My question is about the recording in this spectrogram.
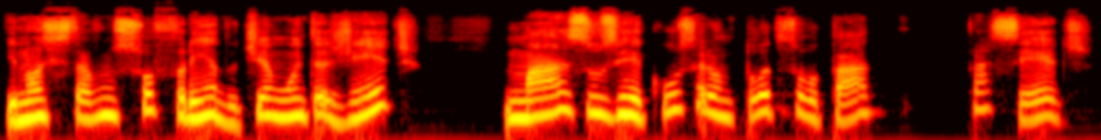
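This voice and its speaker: A bishop with a Brazilian Portuguese accent tells a story on a podcast, frank and animated, voicing each person he quotes. His male voice sits a little high, and the sound is close and dry with no room behind it. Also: normal speed, no room sound. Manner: animated, acts out dialogue in his stories; frank, direct speaker.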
